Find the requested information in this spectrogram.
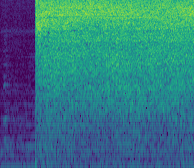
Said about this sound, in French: J'ai la bombe lacrymogène, mais ils ne la voient pas. Attention, je vais vaporiser.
